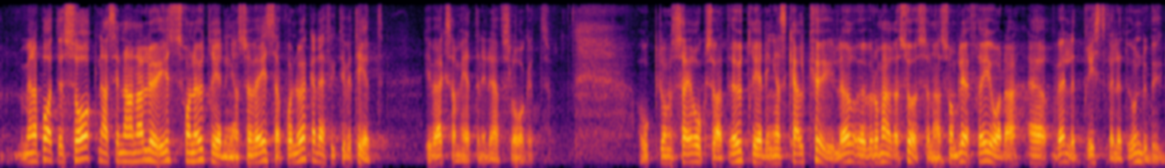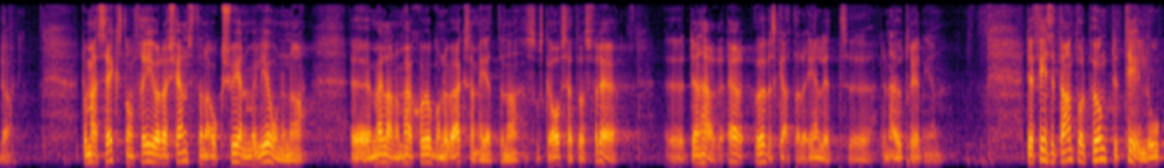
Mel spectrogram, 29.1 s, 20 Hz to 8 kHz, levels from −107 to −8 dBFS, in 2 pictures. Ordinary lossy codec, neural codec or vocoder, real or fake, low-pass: none; vocoder, 44.1 kHz, 80 mel bands, Vocos; fake; 7.2 kHz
